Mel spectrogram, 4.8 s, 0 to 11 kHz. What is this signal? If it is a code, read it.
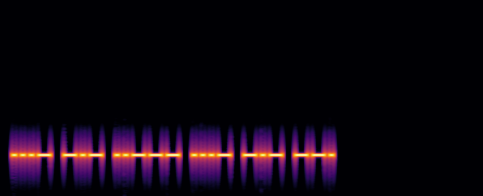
Morse code, heard as a keyed tone, about 28 wpm, 700 Hz. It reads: VK2VKG
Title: DXCC-100 Call Signs - 6 Characters - Repeated 2x - 28wpm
